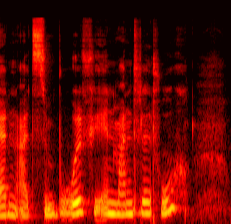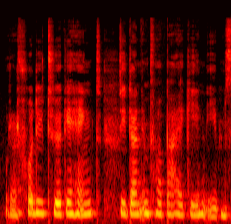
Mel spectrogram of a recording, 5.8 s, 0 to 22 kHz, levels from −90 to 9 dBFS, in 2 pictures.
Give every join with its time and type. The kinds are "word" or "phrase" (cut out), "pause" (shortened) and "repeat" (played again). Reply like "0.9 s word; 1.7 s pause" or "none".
1.9 s word; 3.1 s word; 4.4 s word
